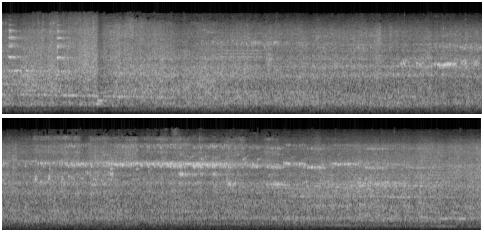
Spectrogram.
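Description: Amtrak Acela Express electric trainset passing close by at speed: a steady rush of wheels and air, with a thin high squeal partway through.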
